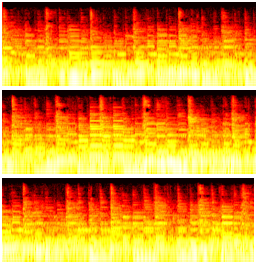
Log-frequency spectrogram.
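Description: Acoustic guitar strummed in a steady rhythm: the instrumental intro of a country song, just before the vocal comes in.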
